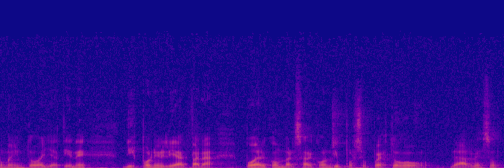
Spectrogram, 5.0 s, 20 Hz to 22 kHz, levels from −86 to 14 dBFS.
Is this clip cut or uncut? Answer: cut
